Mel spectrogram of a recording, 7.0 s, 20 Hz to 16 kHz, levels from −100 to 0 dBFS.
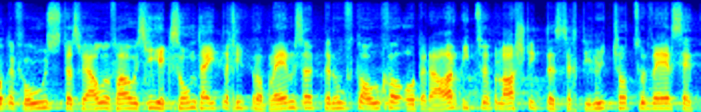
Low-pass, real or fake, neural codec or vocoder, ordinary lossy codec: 14.4 kHz; fake; codec, 44.1 kHz, 2.6 kbps, SNAC; none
